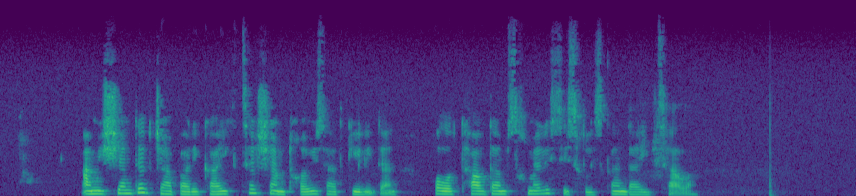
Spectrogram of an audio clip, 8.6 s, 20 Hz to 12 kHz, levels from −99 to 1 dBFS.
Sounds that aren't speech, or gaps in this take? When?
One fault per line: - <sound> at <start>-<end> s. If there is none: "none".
- thud at 7.7-7.8 s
